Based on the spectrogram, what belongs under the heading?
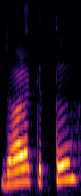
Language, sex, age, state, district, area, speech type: Kannada, female, 60+, Karnataka, Gadag, urban, spontaneous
